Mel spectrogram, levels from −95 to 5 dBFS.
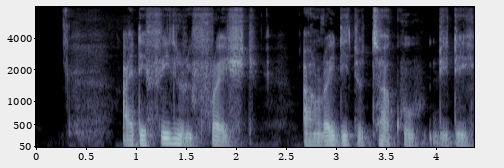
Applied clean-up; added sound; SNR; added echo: none; none; none; none.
